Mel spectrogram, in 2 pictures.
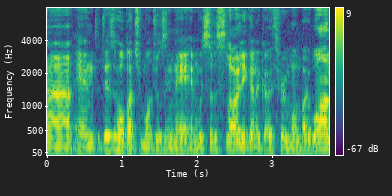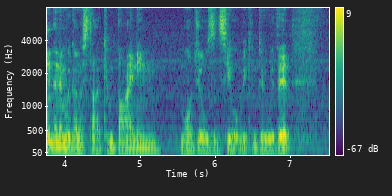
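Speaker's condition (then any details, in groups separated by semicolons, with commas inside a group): No condition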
